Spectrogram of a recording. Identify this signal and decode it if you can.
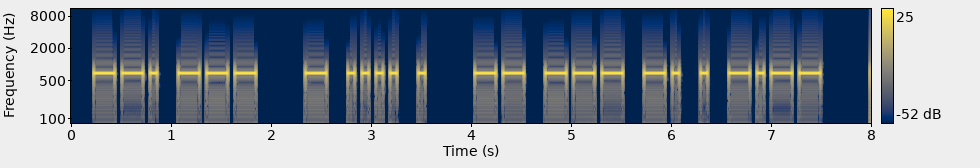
Morse code, heard as a keyed tone, about 17 wpm, 700 Hz. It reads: GO THE MONEY
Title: Pangram Challenge v2 - 17wpm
